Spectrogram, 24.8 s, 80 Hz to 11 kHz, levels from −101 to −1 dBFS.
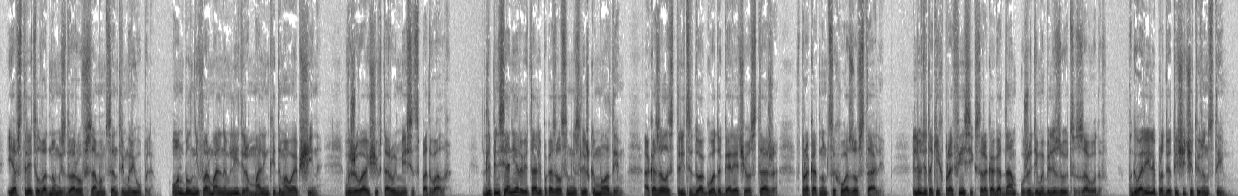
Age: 50-69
